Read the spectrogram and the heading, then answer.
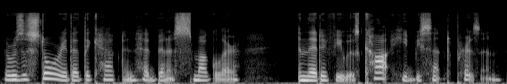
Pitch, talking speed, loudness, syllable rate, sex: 205 Hz, 260 wpm, -19 LUFS, 6.1 syllables/s, female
